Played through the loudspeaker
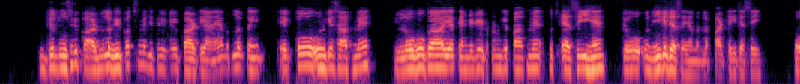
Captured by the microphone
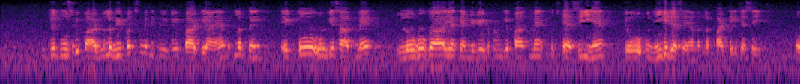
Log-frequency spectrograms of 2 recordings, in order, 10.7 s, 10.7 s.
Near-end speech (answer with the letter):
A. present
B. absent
B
